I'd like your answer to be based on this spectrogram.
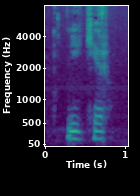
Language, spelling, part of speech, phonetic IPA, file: Polish, likier, noun, [ˈlʲicɛr], LL-Q809 (pol)-likier.wav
